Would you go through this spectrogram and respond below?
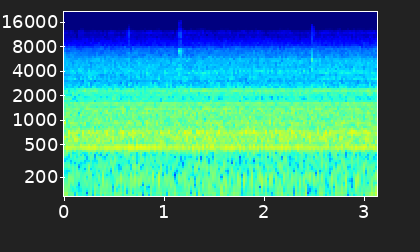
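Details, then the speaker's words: HP Z440 workstation on the bench, with a Xeon E5-2686 at 3.1 GHz, 32 GB RAM, R9 280 graphics and rear and front chassis fans not detected: constant loud airy roar and hum, fans pinned at full speed, cause unconfirmed. "I mean it's working fine other than the fans being wide ass open"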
